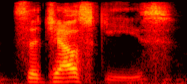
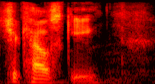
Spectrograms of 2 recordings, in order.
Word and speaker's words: Czajkowski: Like I said, Stephanie excuse me, Czajkowski, I think is how it's pronounced, Czajkowski. She plays Hammerhead.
